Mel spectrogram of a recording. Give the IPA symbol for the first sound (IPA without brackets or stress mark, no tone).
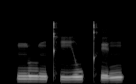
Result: n̪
